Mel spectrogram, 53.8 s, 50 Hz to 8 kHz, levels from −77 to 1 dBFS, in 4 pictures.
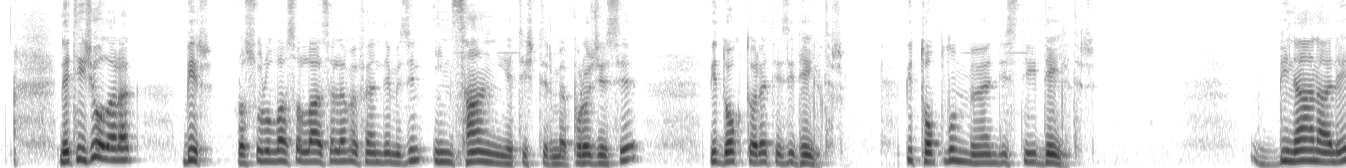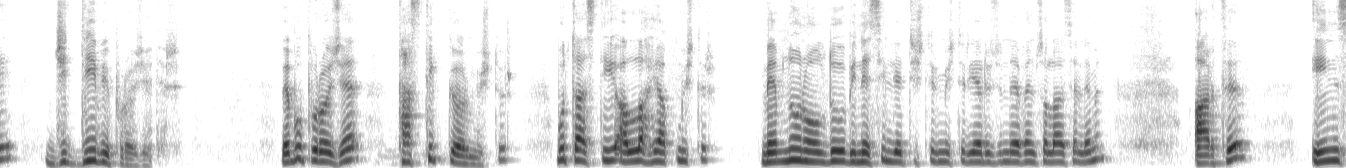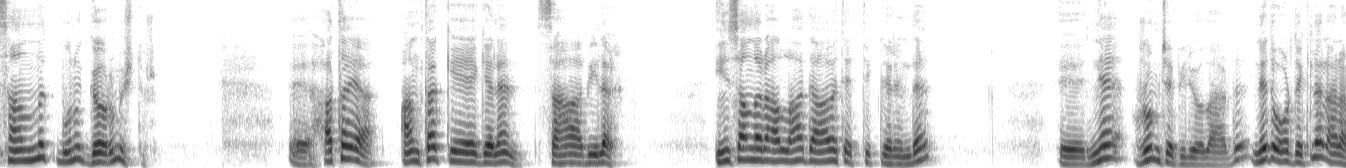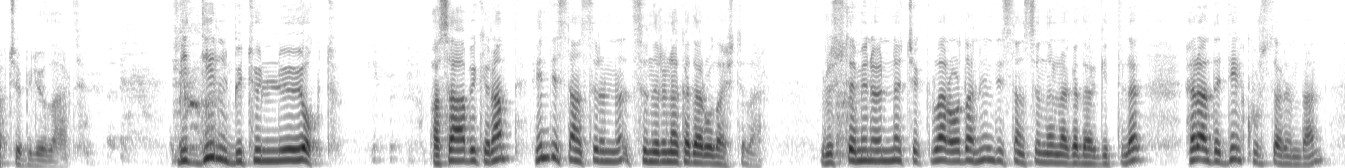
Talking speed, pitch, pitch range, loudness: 95 wpm, 175 Hz, 160-200 Hz, -23 LUFS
